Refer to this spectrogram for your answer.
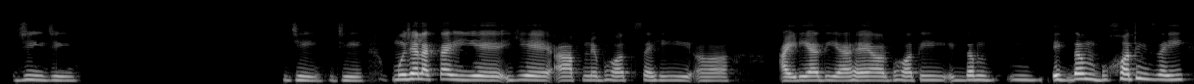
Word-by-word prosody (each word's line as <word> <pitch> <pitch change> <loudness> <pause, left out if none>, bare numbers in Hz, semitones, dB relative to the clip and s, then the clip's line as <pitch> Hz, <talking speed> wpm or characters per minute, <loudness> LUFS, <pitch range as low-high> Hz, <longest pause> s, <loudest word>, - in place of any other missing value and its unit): जी, 205 +1 -3
जी। 185 -1 -5 2.1
जी, 185 -3 -4
जी। 180 -1 -5 0.3
मुझे 230 +3 +7
लगता 235 0 +3
है, 230 -1 +5
ये 200 -3 +2
ये 200 -3 +2 0.2
आपने 190 +1 -2
बहुत 190 -1 -4
सही 190 -1 -4
अ, 175 0 -7 0.5
आईडिया 185 +2 +4
दिया 185 -1 -1
है 185 -1 +2
और 185 0 0
बहुत 185 0 -3
ही 200 - -2 0.2
एकदम 205 +3 0
उम, 205 +1 -9
एकदम 235 +4 +5
बहुत 235 +5 +2
ही 270 - +2
सही 220 0 +1
195 Hz, 125 wpm, -24 LUFS, 185-210 Hz, 2.1 s, मुझे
